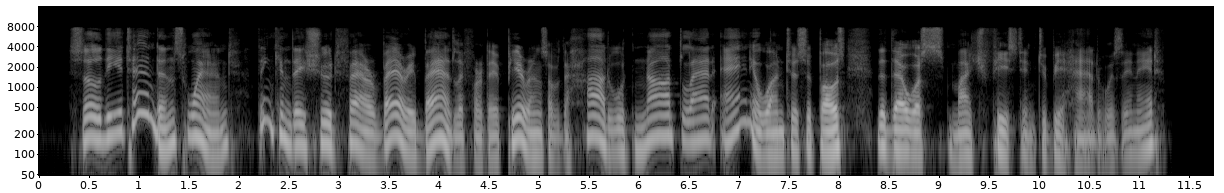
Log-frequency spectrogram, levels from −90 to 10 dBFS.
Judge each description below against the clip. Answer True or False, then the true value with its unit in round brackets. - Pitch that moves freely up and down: True (8.7 semitones)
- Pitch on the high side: False (135 Hz)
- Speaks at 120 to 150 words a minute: False (175 wpm)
